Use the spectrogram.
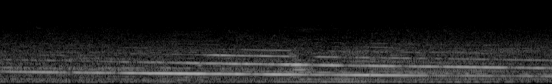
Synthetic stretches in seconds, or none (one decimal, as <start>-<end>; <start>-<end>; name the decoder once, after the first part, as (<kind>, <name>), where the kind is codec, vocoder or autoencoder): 1.5-2.2 (codec, SNAC); 2.9-3.7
